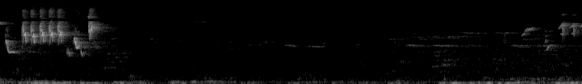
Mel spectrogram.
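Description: A nightingale sings a loud, rapid trill of high, rattling notes, pauses several seconds, then starts a new whistled phrase; a faint low rumble sits underneath.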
